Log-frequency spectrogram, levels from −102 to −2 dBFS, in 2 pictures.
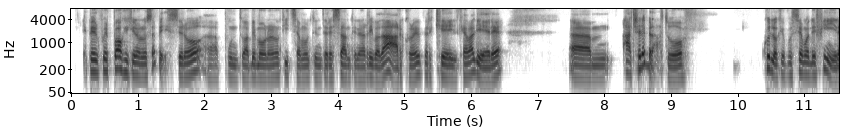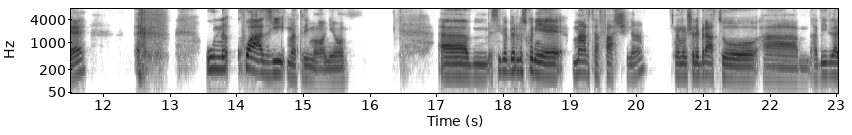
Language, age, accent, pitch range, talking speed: Italian, 20-39, native, 125-150 Hz, 110 wpm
